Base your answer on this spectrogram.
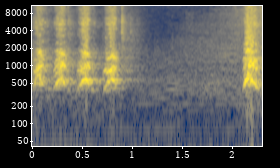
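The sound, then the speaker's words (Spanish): A dog barks behind a fence at the backyard of a house: several sharp, loud barks in quick succession, a short pause, then one more bark. “Ya el perro al menos se queda al otro lado de la reja ladrando.”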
